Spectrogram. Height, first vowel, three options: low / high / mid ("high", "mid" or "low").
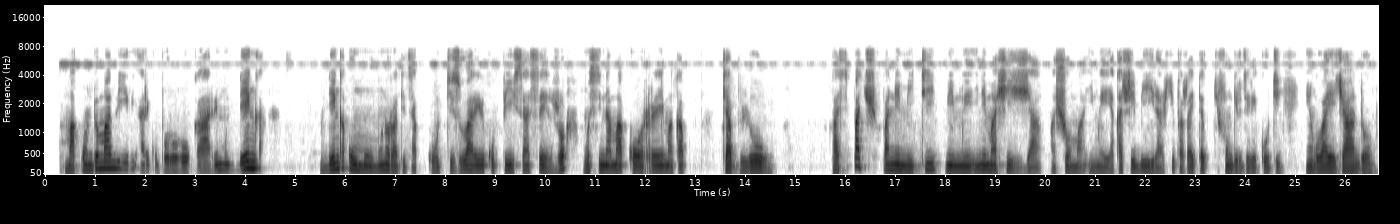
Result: low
